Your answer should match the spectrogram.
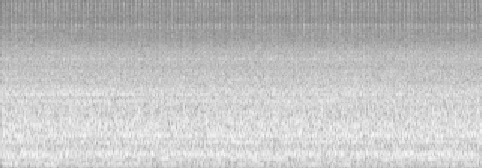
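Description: A metal lathe cutting in a workshop gives off a steady, loud, unbroken mechanical roar with no pauses, close to the listener and alone without talk.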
